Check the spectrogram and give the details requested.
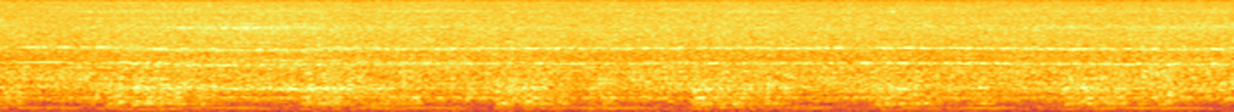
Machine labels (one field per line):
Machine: pump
